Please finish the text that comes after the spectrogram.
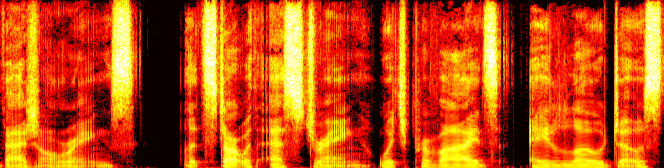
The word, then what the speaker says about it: Estring: Let's start with estring which provides a lowd dose delivery. Estring, which is spelled E S T R I N G,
